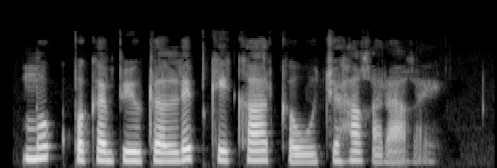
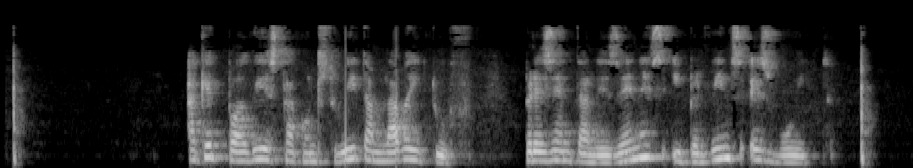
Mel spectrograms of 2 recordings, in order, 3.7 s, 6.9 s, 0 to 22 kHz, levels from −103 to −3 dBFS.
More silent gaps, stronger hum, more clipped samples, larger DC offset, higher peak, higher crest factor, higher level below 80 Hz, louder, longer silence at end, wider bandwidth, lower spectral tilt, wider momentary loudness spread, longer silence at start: neither; neither; neither; neither; first, -4 dBFS vs -14 dBFS; about the same, 20 dB vs 18 dB; first, -74 dBFS vs -80 dBFS; first, -23 LUFS vs -31 LUFS; first, 0.55 s vs 0.35 s; second, 8.6 kHz vs 12 kHz; first, -7.5 dB/octave vs -4 dB/octave; about the same, 11 LU vs 11 LU; about the same, 0.15 s vs 0.1 s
